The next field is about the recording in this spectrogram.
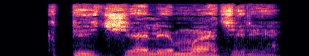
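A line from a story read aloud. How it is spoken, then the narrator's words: Wheezing between blows. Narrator (Russian): хрипел он между ударами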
